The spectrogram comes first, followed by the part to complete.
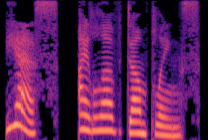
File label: Kelly low; spring festival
